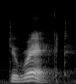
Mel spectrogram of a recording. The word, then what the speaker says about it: direct: Direct direct direct این کلمه به صورت direct هم خونده میشه. هر دو تلفظ درسته.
